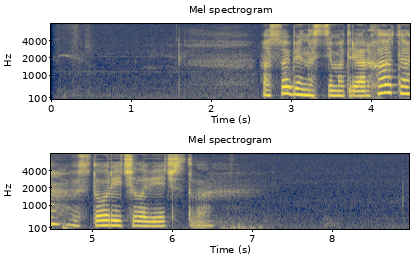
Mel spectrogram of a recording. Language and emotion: Russian, sad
